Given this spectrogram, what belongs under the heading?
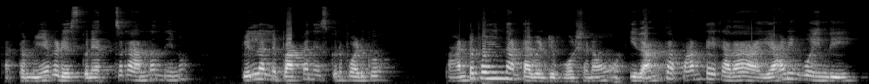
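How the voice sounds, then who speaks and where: A woman voicing an elderly village mother who speaks gently and consolingly in a storybook reading. The recording has a roomy echo. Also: mid-range voice, moderate pace, close to an everyday voice. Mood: tender. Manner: gentle, consoling rural speech. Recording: echoey room.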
